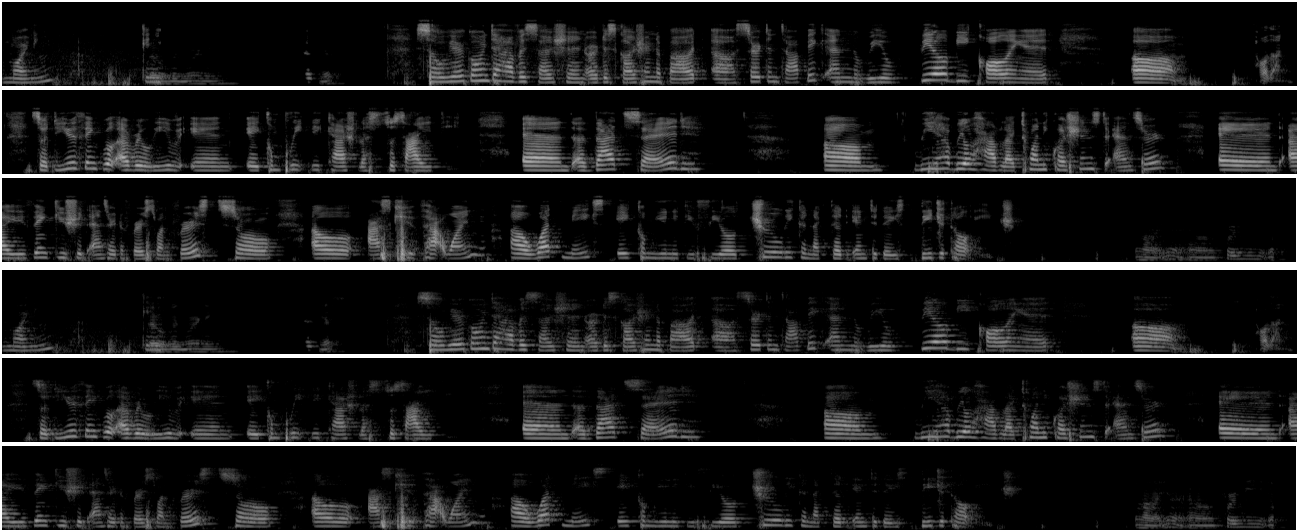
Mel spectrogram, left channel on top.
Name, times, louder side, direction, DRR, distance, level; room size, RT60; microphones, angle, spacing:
voice 1, 0.0-1.6 3.0-3.1 3.8-10.9 11.3-12.0 12.3-17.3 17.7-20.0 20.4-20.8 21.2-21.8 22.1-36.0, left 5 dB, 65° left, 1.0 m, -35 dB
voice 2, 1.4-2.3 3.2-3.5 37.2-38.6, right 2 dB, 45° right, 1.5 m, -51 dB
17.5 x 13.0 x 3.6 m
head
